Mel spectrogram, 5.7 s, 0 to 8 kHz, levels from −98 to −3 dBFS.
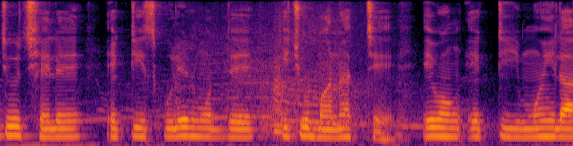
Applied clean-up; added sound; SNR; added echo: none; Motorcycle / Engine; 15 dB; none.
